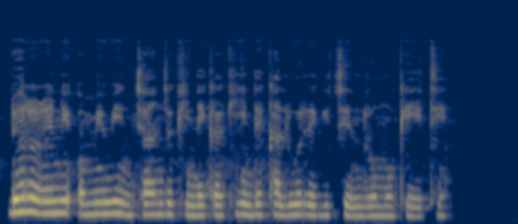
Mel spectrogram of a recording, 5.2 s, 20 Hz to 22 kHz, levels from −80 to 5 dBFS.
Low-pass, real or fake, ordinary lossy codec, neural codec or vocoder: 10.8 kHz; real; none; none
